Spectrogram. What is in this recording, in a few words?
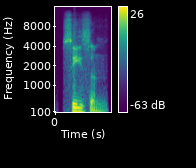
"season", American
